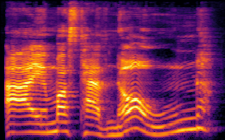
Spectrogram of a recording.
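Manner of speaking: very slow, drawn-out mimicry; draggingly slow mock repeat; mimicking the partner's phrasing. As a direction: stretch each word out, echoing how the partner says it. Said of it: "Make me say it like you".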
